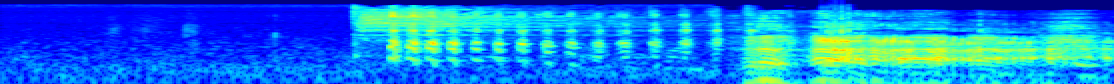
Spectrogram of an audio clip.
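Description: A man laughing loudly, starting about a second in with quick rapid bursts and getting louder and fuller near the end.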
